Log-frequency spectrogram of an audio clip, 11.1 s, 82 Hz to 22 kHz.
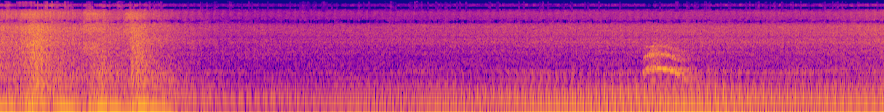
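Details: Fire-damaged 1951 Chevy, carburetor stopped leaking after it was tapped, radiator not yet fitted: low, even beat at steady idle, no misses, knocks or stumbles; normal running.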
